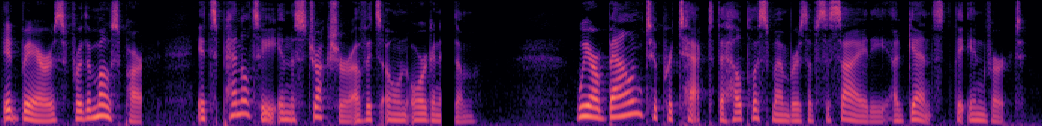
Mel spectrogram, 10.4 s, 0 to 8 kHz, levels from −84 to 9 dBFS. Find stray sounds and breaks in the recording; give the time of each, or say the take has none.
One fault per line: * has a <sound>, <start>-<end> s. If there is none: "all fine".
* has a dropout, 1.4-1.5 s
* has a dropout, 4.4-4.5 s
